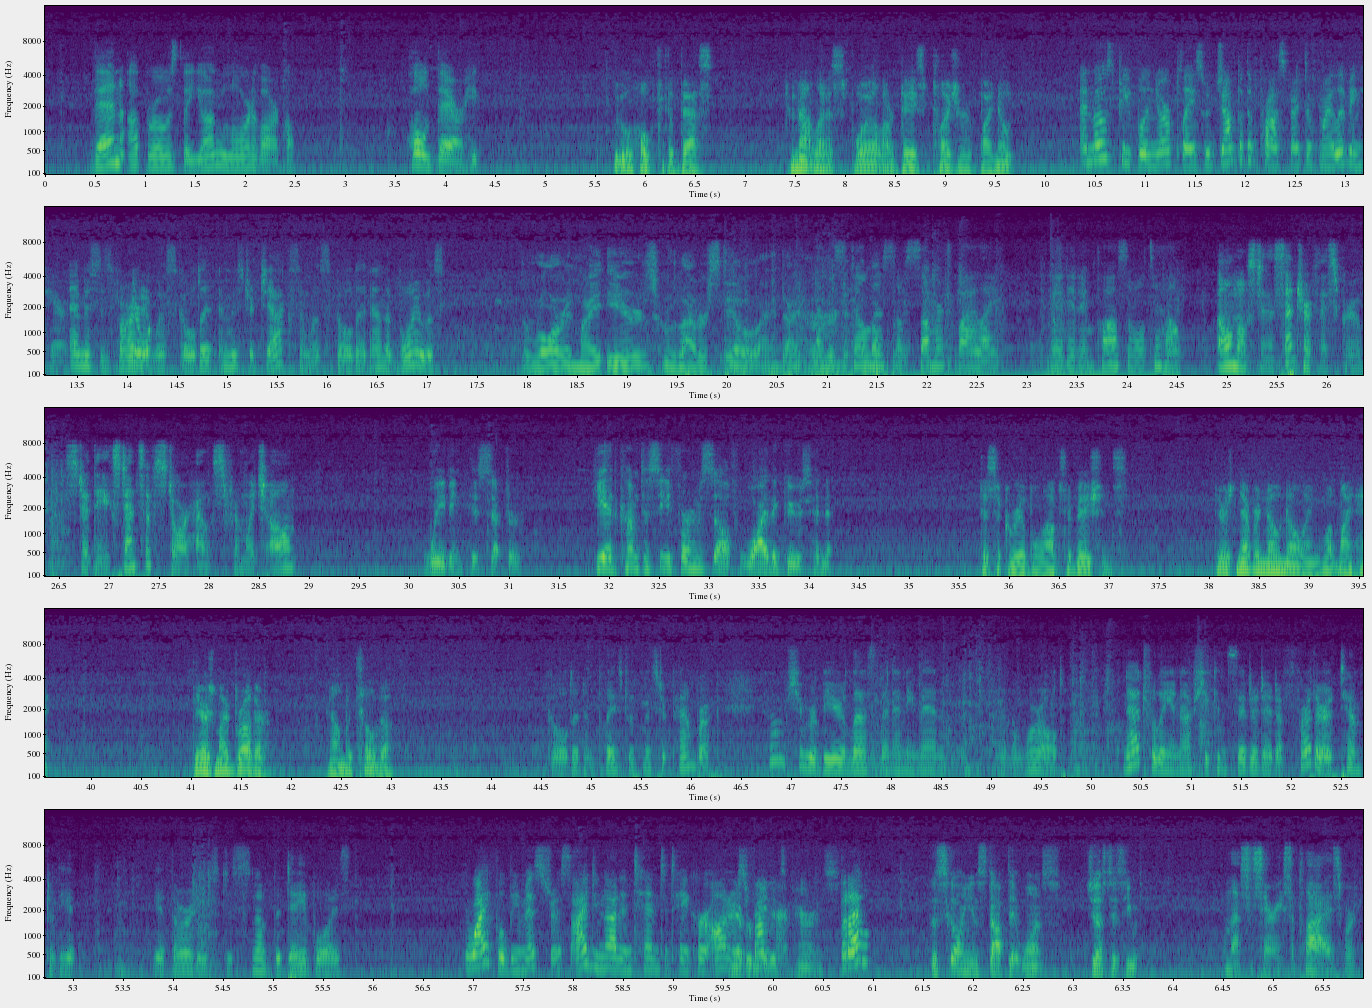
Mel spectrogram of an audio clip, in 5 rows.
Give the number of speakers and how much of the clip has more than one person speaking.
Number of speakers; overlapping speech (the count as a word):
eight, about 5%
